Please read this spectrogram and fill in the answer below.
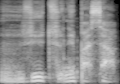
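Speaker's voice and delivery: hushed annoyed whisper; whispered aside. Acted. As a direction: mutter it under your breath. Aside after a mistake.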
